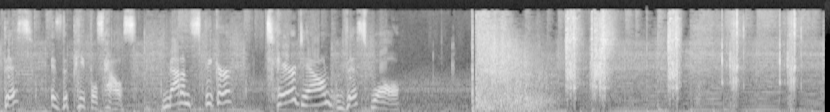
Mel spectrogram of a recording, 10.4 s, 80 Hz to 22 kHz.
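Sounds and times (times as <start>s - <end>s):
speech: 0.1s - 5.1s
loud gunshot in a political ad: 5.9s - 7.7s
sharp cracks: 5.9s - 10.2s.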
